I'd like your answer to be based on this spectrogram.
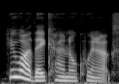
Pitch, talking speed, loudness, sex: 210 Hz, 250 wpm, -16 LUFS, female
